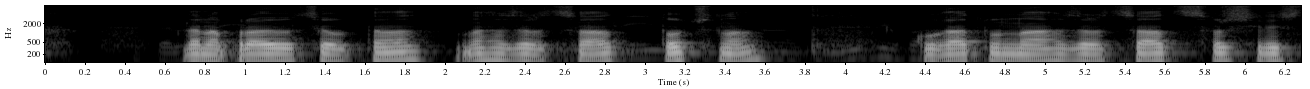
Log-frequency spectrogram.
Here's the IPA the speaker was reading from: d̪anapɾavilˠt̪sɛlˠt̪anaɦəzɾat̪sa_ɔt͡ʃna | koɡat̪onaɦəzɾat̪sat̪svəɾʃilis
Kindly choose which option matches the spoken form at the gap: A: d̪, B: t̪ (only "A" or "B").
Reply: B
